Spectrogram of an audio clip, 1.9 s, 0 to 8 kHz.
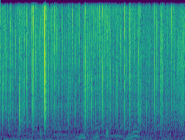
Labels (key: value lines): label: biophony, cascading saw
recorder: SoundTrap 600 or HydroMoth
